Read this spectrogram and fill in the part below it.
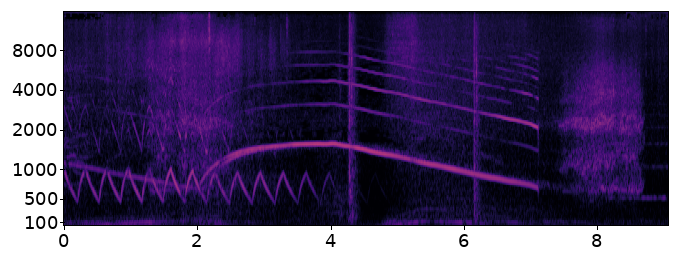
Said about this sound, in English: Then sirens filled the air.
